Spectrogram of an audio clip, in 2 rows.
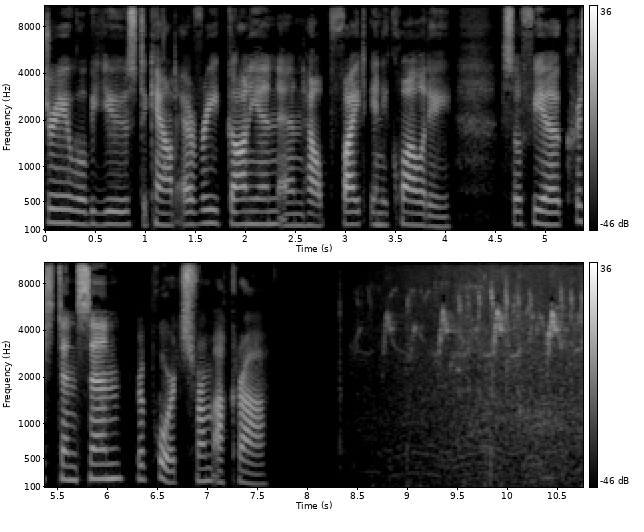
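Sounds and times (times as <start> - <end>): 
speech: 0.0 - 7.7
high bird chirps and calls at forest mining site: 8.4 - 10.7.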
